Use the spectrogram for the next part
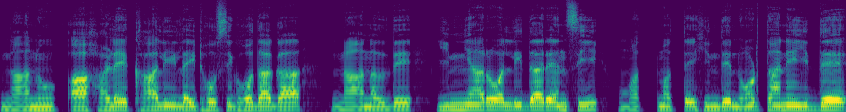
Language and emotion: Kannada, fearful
